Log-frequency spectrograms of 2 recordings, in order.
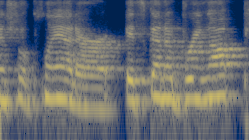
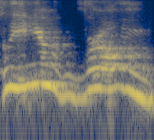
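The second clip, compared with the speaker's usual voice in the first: scolding, raised-pitch tone; 7 semitones higher, 3 dB louder than usual. Speaker advising listeners, giving an example in a scolding mother voice. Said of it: "like a scolding mother".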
